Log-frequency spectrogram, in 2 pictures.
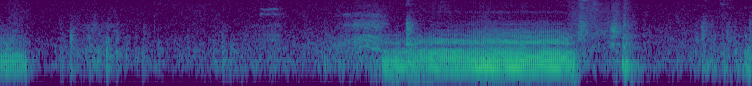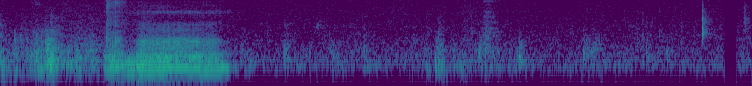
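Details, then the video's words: French Bulldog asleep, giving two rough, buzzy snores separated by a few seconds, with soft clicks and shuffling noises in a quiet room. "Bola roncando"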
